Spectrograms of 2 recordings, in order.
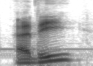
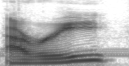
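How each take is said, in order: First: The r is a fast tap, like l or d. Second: The r is a slow English r sound. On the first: The speaker calls it right. "it's faster, and the tongue is in a completely different place" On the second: The speaker calls it wrong. "I'm using an English R to say ari"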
